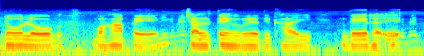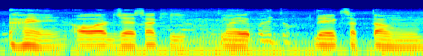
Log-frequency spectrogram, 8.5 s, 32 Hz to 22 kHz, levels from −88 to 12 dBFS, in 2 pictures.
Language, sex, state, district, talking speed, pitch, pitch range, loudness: Hindi, male, Madhya Pradesh, Katni, 120 wpm, 115 Hz, 110-120 Hz, -16 LUFS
